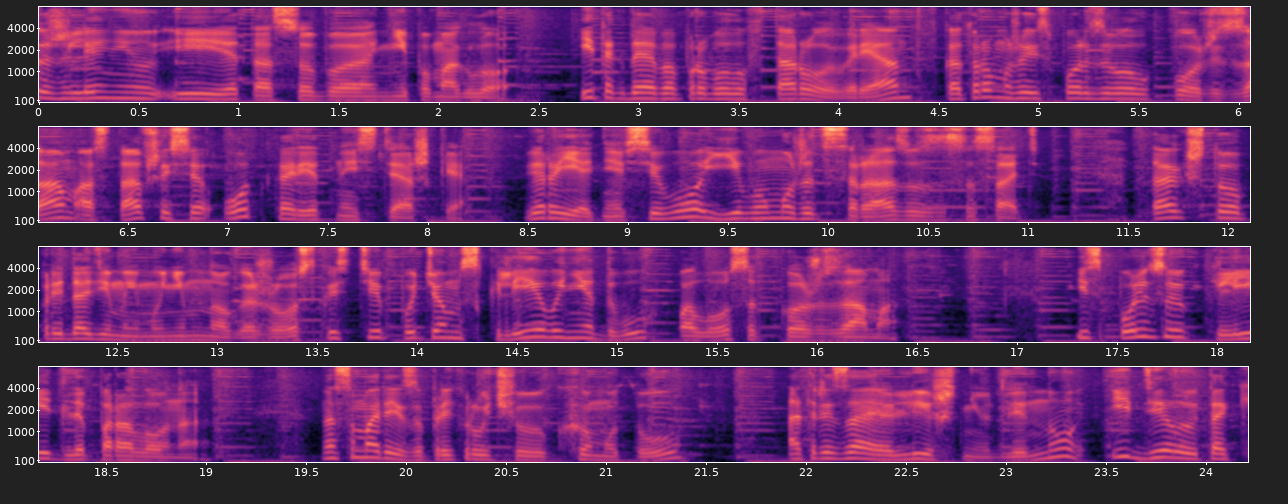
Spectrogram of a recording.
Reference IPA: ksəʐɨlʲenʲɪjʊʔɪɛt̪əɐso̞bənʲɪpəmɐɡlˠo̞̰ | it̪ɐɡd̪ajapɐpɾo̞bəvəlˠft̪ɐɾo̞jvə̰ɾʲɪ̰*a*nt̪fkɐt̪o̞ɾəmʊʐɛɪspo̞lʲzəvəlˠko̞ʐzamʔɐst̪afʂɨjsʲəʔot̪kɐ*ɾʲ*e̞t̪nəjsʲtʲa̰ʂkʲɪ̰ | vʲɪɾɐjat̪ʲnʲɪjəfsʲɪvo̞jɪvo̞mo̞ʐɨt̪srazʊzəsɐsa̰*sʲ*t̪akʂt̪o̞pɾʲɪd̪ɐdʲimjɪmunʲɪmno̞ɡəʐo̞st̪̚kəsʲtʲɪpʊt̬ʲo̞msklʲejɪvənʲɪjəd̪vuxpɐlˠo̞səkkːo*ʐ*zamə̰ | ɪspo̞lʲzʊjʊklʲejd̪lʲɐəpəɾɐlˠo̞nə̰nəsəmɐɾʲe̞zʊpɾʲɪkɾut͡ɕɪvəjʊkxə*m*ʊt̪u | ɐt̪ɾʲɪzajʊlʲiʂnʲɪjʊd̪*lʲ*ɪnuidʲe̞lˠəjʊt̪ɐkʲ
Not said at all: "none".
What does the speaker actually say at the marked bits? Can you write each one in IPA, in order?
a, ɾʲ, tʲ, ʐ, m, lʲ

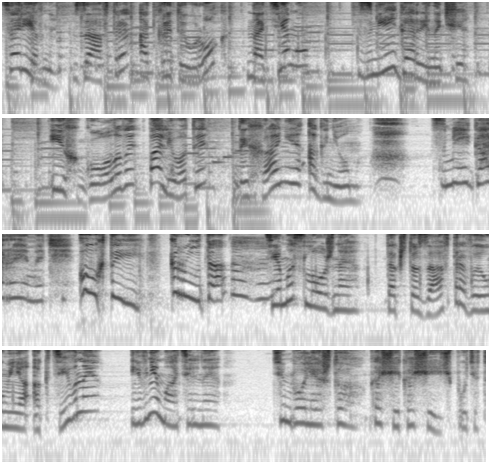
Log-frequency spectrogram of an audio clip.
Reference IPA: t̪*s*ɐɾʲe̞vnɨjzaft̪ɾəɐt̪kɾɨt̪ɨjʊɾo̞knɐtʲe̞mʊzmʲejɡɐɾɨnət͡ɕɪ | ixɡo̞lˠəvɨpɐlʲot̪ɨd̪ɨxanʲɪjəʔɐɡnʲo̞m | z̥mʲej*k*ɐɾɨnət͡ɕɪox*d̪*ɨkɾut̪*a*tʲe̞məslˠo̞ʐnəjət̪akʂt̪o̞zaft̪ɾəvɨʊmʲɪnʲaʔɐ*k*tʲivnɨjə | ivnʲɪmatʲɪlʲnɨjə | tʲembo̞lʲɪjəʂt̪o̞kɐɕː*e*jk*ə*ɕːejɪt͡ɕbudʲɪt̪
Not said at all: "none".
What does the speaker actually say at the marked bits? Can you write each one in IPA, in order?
s, ɡ, t̪, ə, k, e, ɐ

